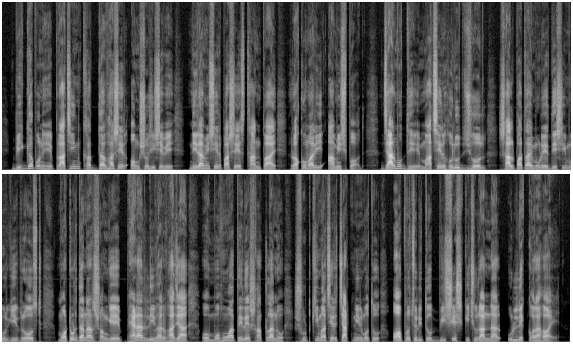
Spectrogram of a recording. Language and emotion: Bengali, neutral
